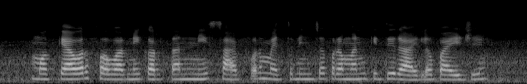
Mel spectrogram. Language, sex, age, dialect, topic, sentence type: Marathi, female, 18-24, Varhadi, agriculture, question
